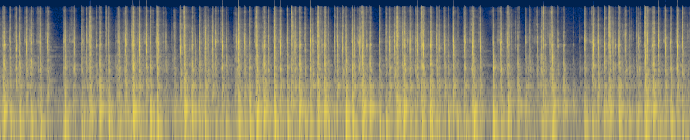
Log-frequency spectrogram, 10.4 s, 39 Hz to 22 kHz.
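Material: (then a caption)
Plastic. Fingertips type rapidly on the plastic keys of a 1980s computer keyboard. The result is a dense, steady stream of short, bright clicks and clacks with a little low thump beneath, broken by a few brief pauses.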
